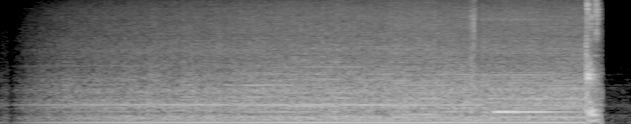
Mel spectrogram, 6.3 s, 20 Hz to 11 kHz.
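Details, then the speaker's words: Restored Case 1840 skid steer moving dirt: steady engine drone, then sharp metallic clanks each time the bucket dumps; worn bucket pockets for the quick-attach plate locking pins leave the bucket loose. "Every time I dump, the bucket makes a clanking noise. And that's because this bucket is so worn, the pockets where the locking pins go down from the quick attach plate are wore out, which makes it loose and clank every time I dump it."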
